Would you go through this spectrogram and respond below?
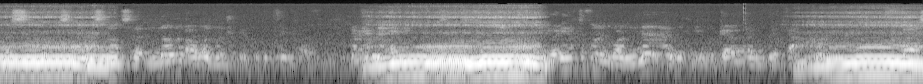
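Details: Person asleep, snoring with a television game show playing in the background: loud buzzing snores with tonal vibration, about one every four seconds.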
